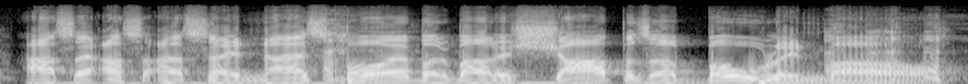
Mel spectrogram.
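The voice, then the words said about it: Slow Southern drawl. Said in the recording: “everyone thinks I'm from the South because I talk with kind of a slow drawl ... A little foghorn leghorn”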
